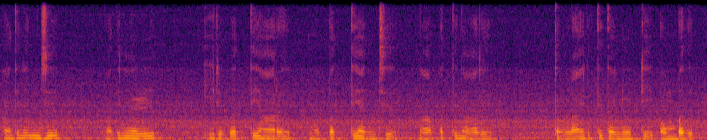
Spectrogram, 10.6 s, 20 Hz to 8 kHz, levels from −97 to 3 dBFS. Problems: constant background noise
